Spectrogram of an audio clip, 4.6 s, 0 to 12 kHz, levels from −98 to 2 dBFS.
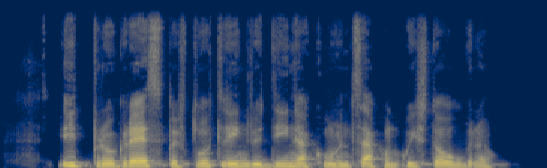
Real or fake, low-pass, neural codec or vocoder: fake; 10.8 kHz; codec, 24 kHz, 0.9 kbps, WavTokenizer, small release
